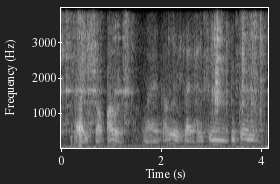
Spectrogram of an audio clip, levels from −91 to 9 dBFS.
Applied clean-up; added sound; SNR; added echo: none; Glass; 4 dB; none.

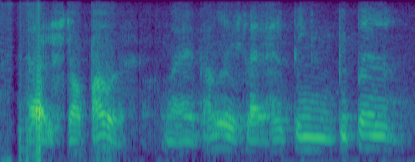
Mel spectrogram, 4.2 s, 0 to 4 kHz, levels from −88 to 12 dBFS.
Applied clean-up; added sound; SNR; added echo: none; none; none; none.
